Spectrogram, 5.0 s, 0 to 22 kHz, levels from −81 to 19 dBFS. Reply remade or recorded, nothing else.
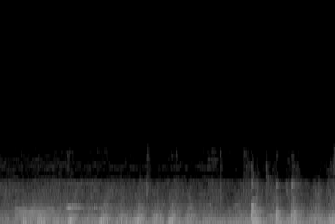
recorded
